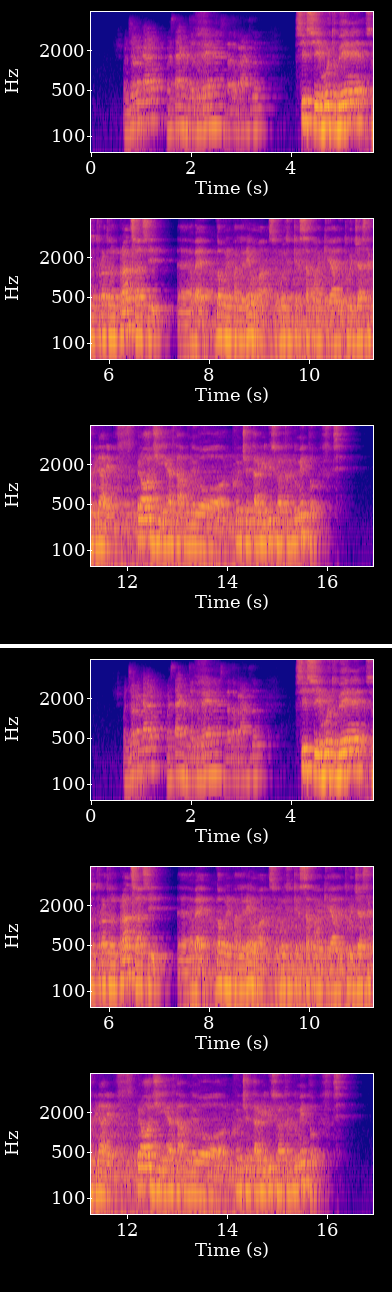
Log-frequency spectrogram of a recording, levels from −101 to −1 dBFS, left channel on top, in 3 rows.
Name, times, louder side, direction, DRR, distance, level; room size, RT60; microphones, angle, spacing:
voice 1, 0.6-3.3 12.5-13.2 14.6-14.7, right 1 dB, 30° right, -2 dB, 0.7 m, -37 dB
voice 2, 4.1-7.0 7.4-16.2, equal, 5° left, -1 dB, 0.5 m, -27 dB
sound 1, 7.5-15.5, equal, 70° right, 0.9 m, -40 dB
3.0 x 2.6 x 2.8 m, 0.85 s
head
